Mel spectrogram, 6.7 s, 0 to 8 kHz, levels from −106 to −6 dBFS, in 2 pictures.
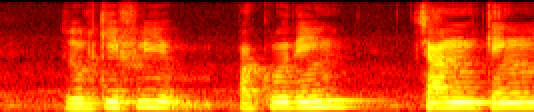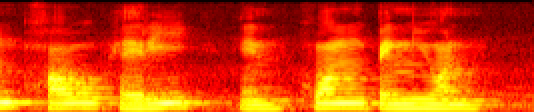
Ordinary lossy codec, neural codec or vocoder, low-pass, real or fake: none; none; 7.2 kHz; real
